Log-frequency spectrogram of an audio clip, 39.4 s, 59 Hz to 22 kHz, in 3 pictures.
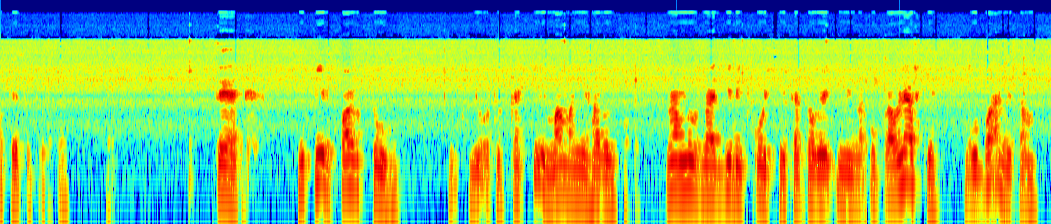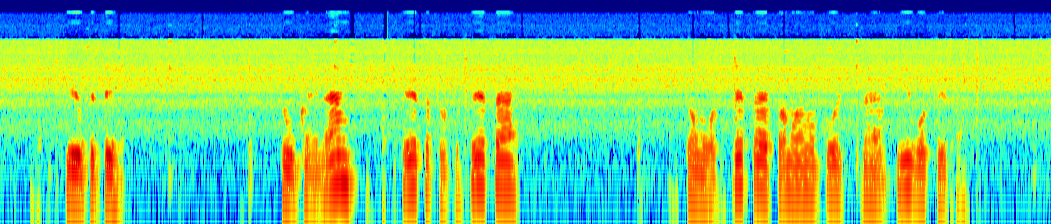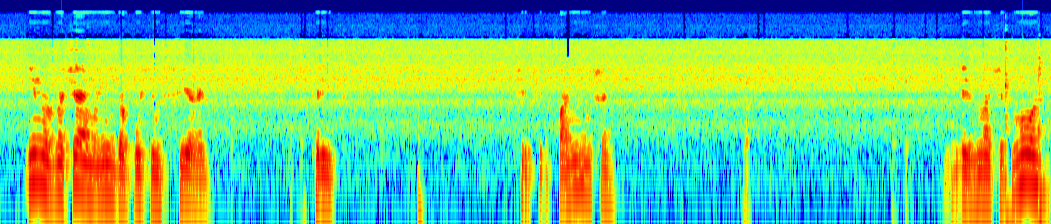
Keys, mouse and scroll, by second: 0.5 click, 1.4 middle click, 3.0-7.0 middle drag, 9.1 shift+click, 9.8 middle click, 11.4 middle click, 12.4 shift+click, 13.5 shift+click, 14.6 middle click, 16.1-17.1 middle drag, 17.8 shift+click, 19.6-21.0 middle drag, 22.5-23.8 middle drag, 25.0 shift+click, 27.1-28.8 drag, 29.9 click, 33.2-35.5 drag, 37.3-39.4 drag.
